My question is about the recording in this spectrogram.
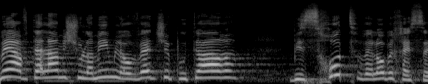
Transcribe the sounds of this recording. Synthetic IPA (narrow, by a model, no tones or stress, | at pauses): mejaavt̪alameʃulamimleo̞ve̞dʃeputaʁ | bizχutvelo̞beχese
